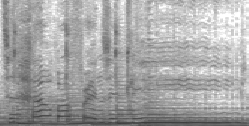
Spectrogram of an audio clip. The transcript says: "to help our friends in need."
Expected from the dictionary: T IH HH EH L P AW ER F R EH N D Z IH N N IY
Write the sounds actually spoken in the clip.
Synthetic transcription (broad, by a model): T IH HH EH L P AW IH F R EH N D Z IH N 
